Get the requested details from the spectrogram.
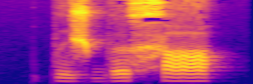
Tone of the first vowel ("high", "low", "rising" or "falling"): low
